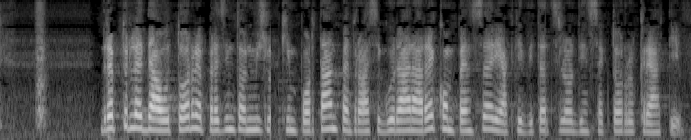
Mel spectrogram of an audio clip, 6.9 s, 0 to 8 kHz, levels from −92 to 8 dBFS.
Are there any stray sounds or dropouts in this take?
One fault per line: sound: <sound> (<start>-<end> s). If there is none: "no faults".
sound: squeak (0.3-0.5 s)
sound: dropout (2.7-2.8 s)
